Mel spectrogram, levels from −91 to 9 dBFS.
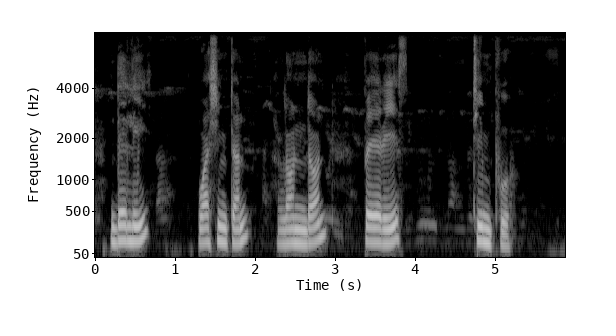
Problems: low volume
